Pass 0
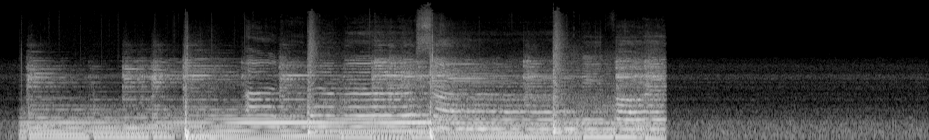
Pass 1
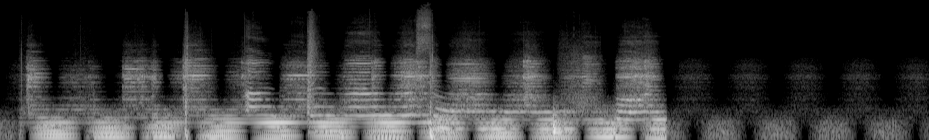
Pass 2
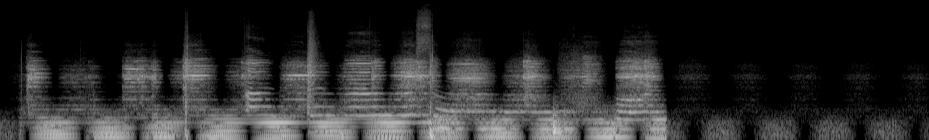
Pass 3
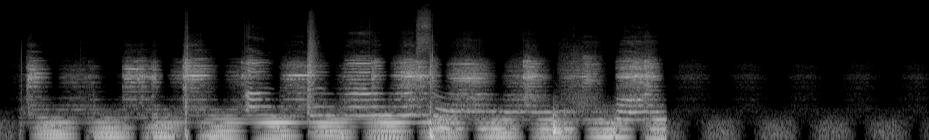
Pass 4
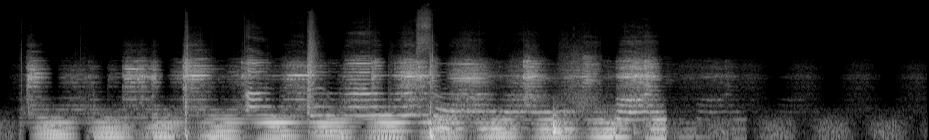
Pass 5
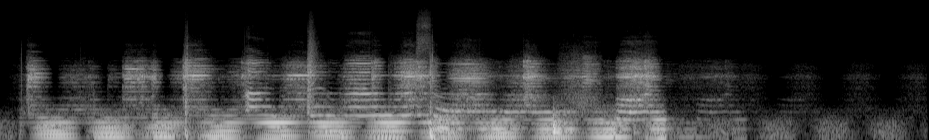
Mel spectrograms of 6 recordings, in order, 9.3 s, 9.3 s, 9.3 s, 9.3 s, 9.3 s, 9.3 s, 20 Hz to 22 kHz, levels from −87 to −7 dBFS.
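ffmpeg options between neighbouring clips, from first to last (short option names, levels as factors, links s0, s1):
-filter_complex "[0:a]acrossover=split=740[s0][s1];[s0]aeval=exprs='val(0)*(1-1/2+1/2*cos(2*PI*1.8*n/s))':c=same[s2];[s1]aeval=exprs='val(0)*(1-1/2-1/2*cos(2*PI*1.8*n/s))':c=same[s3];[s2][s3]amix=inputs=2:normalize=0"
-af "adynamicequalizer=threshold=0.00316:dfrequency=3200:dqfactor=1.2:tfrequency=3200:tqfactor=1.2:attack=5:release=100:ratio=0.375:range=4:mode=boostabove:tftype=bell,volume=0.447"
-af anull
-filter_complex "[0:a]asplit=2[s0][s1];[s1]adelay=804,lowpass=f=2900:p=1,volume=0.0944,asplit=2[s2][s3];[s3]adelay=804,lowpass=f=2900:p=1,volume=0.22[s4];[s0][s2][s4]amix=inputs=3:normalize=0,volume=1.58"
-af "aemphasis=mode=reproduction:type=cd,bandreject=f=64.7:t=h:w=4,bandreject=f=129.4:t=h:w=4,bandreject=f=194.1:t=h:w=4,bandreject=f=258.8:t=h:w=4,bandreject=f=323.5:t=h:w=4,bandreject=f=388.2:t=h:w=4,bandreject=f=452.9:t=h:w=4,bandreject=f=517.6:t=h:w=4,bandreject=f=582.3:t=h:w=4,bandreject=f=647:t=h:w=4,bandreject=f=711.7:t=h:w=4,bandreject=f=776.4:t=h:w=4,bandreject=f=841.1:t=h:w=4,bandreject=f=905.8:t=h:w=4,bandreject=f=970.5:t=h:w=4,bandreject=f=1035.2:t=h:w=4"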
